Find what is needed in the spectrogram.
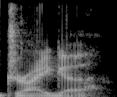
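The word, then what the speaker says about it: Draic: Um, but it's pronounced Draga.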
